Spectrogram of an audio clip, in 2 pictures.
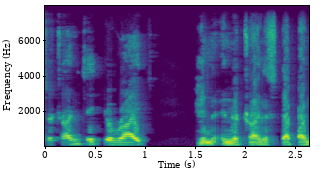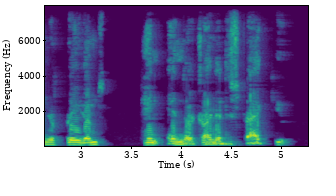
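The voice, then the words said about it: Hoarse voice from a cold. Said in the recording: “my voice is shot this week, but I've got a little bit of a cold ... kind of get a shitty voice”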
